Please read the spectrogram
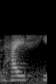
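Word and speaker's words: Hsieh: You know, what Tony Heiss did with, you pronounce it Heiss,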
